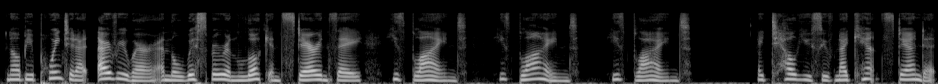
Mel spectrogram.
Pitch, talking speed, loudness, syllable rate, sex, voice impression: 205 Hz, 175 wpm, -22 LUFS, 4.8 syllables/s, female, very feminine, very young, very thin, slightly tensed, slightly weak, bright, soft, clear, fluent, slightly raspy, very cute, intellectual, very refreshing, sincere, calm, very friendly, very reassuring, unique, very elegant, slightly wild, sweet, very lively, very kind, sharp, slightly modest, light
